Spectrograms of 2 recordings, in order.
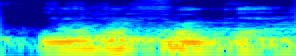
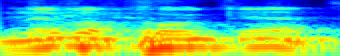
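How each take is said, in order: First: Said in the usual way. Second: NEVER pushed higher and louder; emphatic never forget. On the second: Real, not acted. Director answering the audience, stressing "Never" loud. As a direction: punch "Never" hard, then "forget" falls.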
